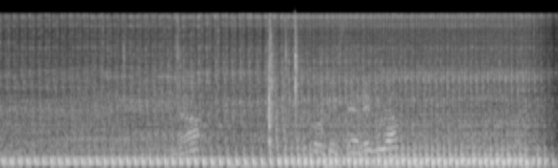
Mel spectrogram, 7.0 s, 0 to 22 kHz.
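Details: ATV with a 107/110/125cc single-cylinder engine, first run after clutch disc replacement: even idle with steady, regular exhaust putts, running smoothly with no clatter.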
